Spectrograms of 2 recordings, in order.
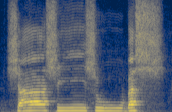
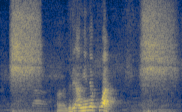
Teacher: Shin ini dia di tengah lidah dan dia sifatnya tersebar seluruh angin ketika kita mengucapkannya. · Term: tafasyi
